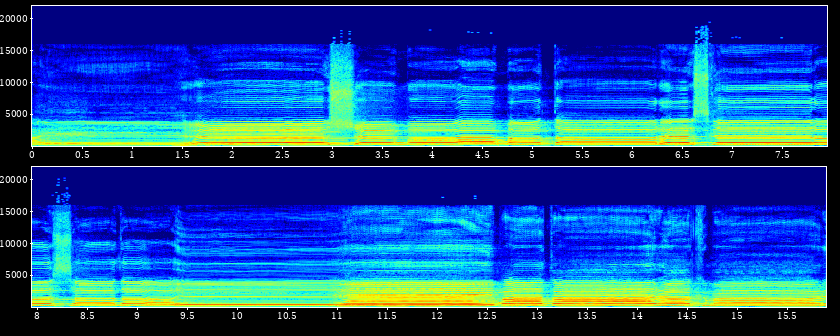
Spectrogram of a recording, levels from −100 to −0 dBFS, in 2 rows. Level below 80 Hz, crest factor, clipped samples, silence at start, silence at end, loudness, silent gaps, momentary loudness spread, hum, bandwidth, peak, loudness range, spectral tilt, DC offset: -76 dBFS; 14 dB; under 0.1%; 0 s; 0 s; -22 LUFS; none; 10 LU; none; 15.5 kHz; -8 dBFS; 4 LU; -3.5 dB/octave; under 0.1%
